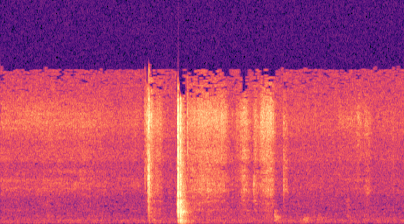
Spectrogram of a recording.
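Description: Paper and card being handled and laid down on a work table: a quick swish, then a sharp slap about two seconds in, followed by about a second of light rustling.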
